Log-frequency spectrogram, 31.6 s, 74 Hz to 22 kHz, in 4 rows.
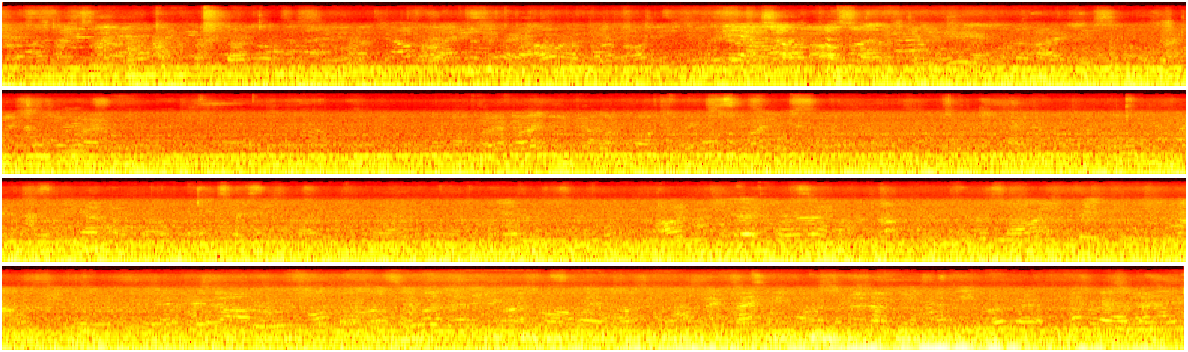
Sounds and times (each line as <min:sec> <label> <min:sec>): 0:00.0 riding a subway train 0:31.5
